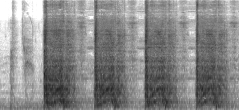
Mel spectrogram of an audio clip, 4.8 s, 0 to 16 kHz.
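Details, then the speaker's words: Cummins Onan Marquis Gold 5500 watt RV generator, sitting unused about 20 years, cranked from a jump pack: four short cranking bursts that turn over but never fire; cranks but won't start, owner suspects the control board. "that is all I'm getting out of this. I'm thinking I need the control board for this, but I don't know."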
